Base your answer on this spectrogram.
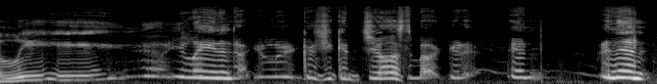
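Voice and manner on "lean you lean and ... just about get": high, strained stretching voice; straining reach. Retold or imitated. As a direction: stretch further and further for the pick. Reaching for dropped pick, straining.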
